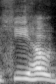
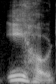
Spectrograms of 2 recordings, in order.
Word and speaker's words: hijo: No, H I J O Hee-Ho. – It's Eho, dude. – Hmm. – It's Eho. It's, you don't pronounce the H, it's Eho.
